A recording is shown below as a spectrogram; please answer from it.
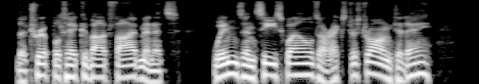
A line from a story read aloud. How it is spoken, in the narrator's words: spoke, voiced curtly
